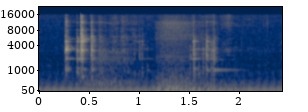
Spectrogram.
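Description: Faint clinks of a glass water bottle with a stainless steel top and bottom being handled: a few light knocks about a quarter second in and another small cluster near the end.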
